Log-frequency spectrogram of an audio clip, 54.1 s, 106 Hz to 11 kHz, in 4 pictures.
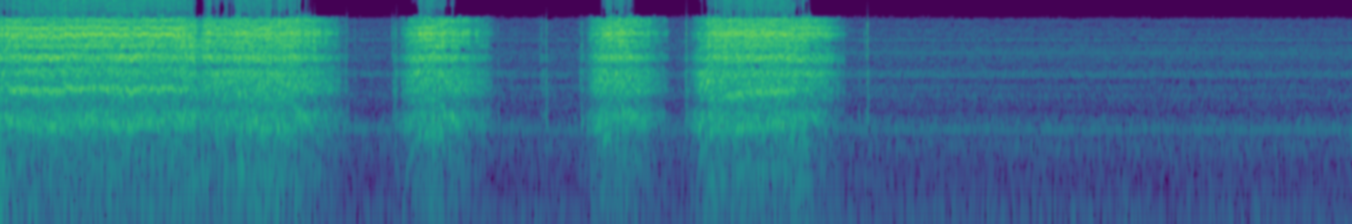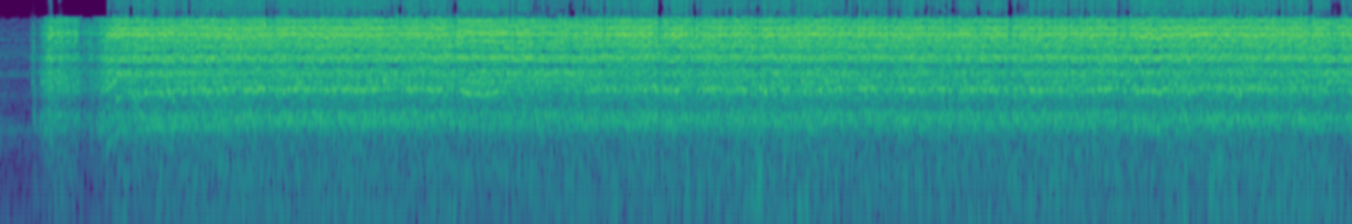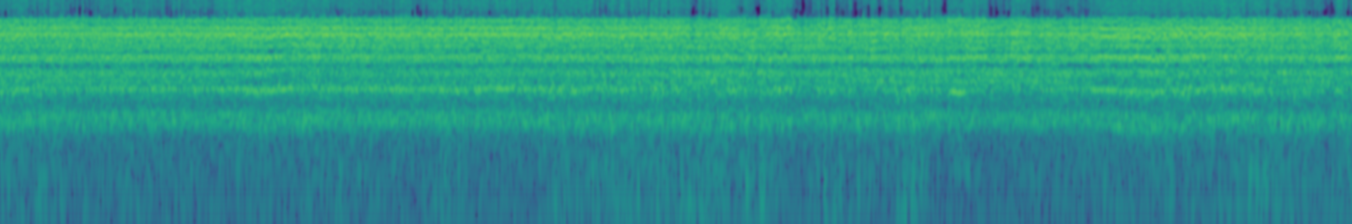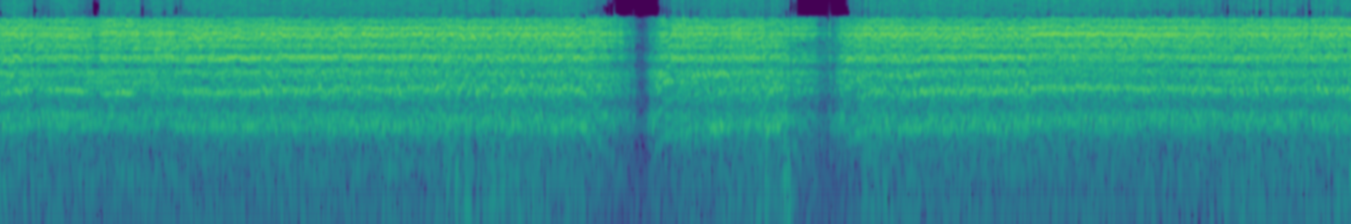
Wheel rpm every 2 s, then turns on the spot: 230, 140, 30, 80, 30, 0, 0, 110, 230, 230, 230, 240, 230, 230, 230, 230, 230, 230, 230, 220, 230, 210, 210, 140, 150, 210, 230.
46-48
